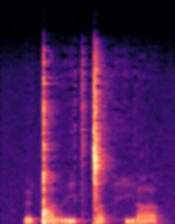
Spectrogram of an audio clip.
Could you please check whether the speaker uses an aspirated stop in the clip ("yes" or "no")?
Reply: no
